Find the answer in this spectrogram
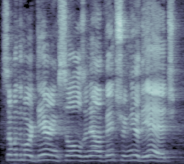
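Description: A man playing an excited radio reporter at the scene in 1930s radio style, hesitant and stammering with urgency. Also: very high-pitched, fast talker, heavily acted. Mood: hushed urgency. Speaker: actor in a radio drama recreation.

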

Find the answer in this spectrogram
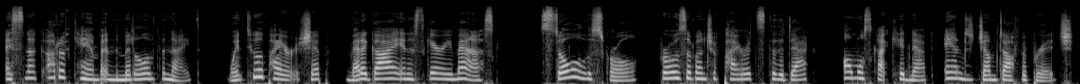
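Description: Woman voicing a spirited teenage girl, raised pitch. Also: normal speed, no echo, studio quality, natural voice. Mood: defiant. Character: spirited, defensive teenage girl, proud young waterbender.

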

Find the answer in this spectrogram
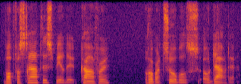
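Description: A man's voice: medium pitch, sing-song, a little slow, no room sound. A man reading scripted credits as a radio announcer.

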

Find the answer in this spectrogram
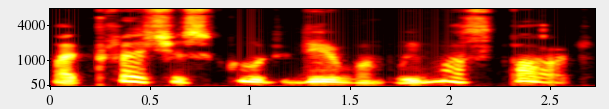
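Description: Audiobook role: man playing a distraught young wife, pitched high, breathy, frightened, urgently pleading. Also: a little slow, no room sound, full character voice. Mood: tearful pleading. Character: anguished young married woman, frightened and pleading.

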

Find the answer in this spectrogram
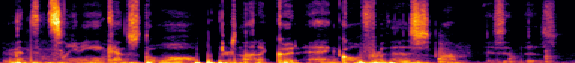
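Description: Whispering man retelling a film. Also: quick pace. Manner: rambling, profane, hesitant. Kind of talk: whispered movie recap.

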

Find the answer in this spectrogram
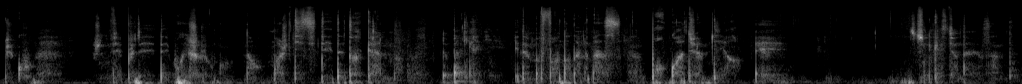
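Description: A young man plays a calm, chatty zombie in a breathy, close-miked ASMR whisper. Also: natural voice. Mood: calm, confiding. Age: 20s. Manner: slow, hushed, rambling, playful. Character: calm, chatty, self-deprecating male zombie, mock-menacing. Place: indoor studio setup. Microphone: close stereo microphones either side of the head.

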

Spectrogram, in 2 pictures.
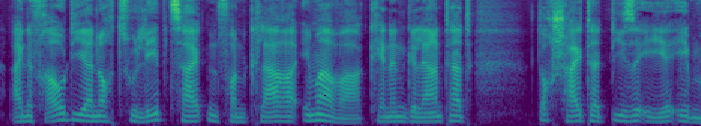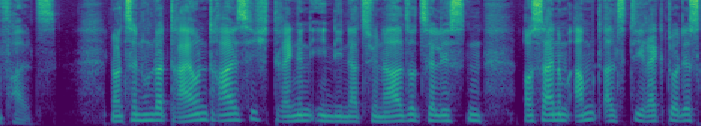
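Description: Measured male documentary narrator, dry sound. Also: medium pitch, no room sound. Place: studio.

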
